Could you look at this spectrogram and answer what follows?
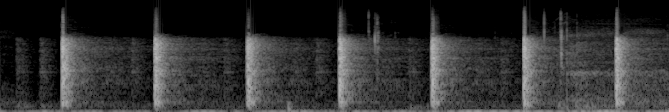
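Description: A hi-hat sample loop for a Drumcode-style techno track ticks in crisp, evenly spaced metallic hits with small extra ticks between, fairly quiet and alone.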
